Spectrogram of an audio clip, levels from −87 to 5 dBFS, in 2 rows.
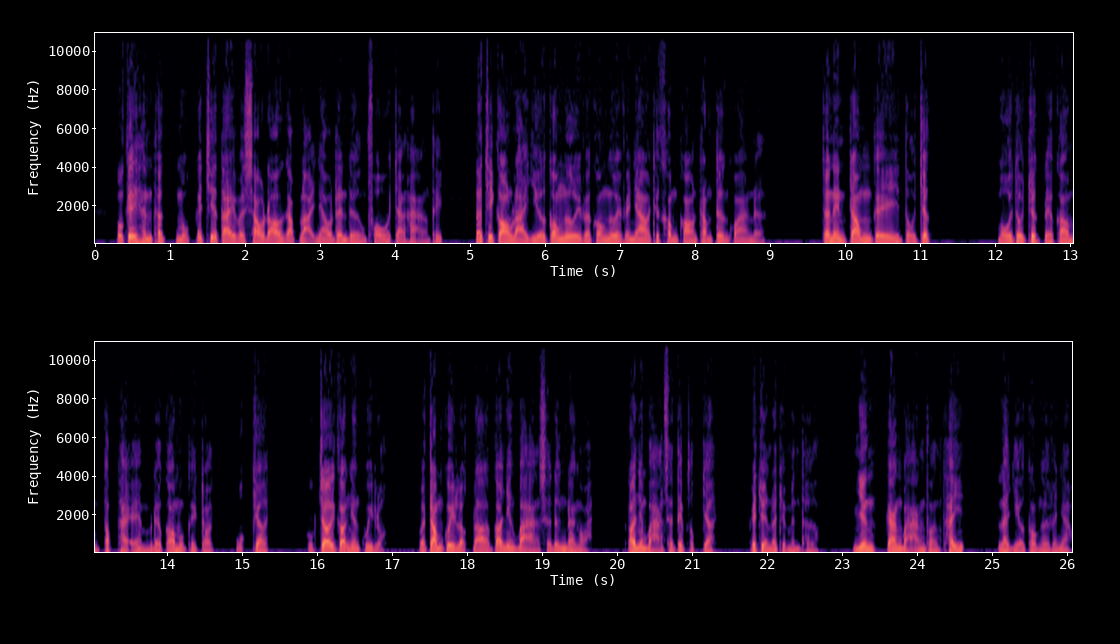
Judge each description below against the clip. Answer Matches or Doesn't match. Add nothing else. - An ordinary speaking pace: Matches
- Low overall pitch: Matches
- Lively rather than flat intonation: Matches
